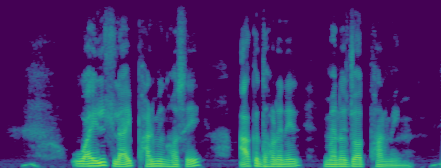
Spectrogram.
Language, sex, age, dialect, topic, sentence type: Bengali, male, 18-24, Rajbangshi, agriculture, statement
